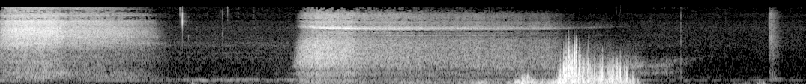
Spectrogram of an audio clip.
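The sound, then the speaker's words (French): Slow, deep breath in during a guided relaxation exercise: soft, airy breathing noise that swells in a few gentle waves, the last one fuller and louder. “Je vous invite à présent à prendre une profonde inspiration.”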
